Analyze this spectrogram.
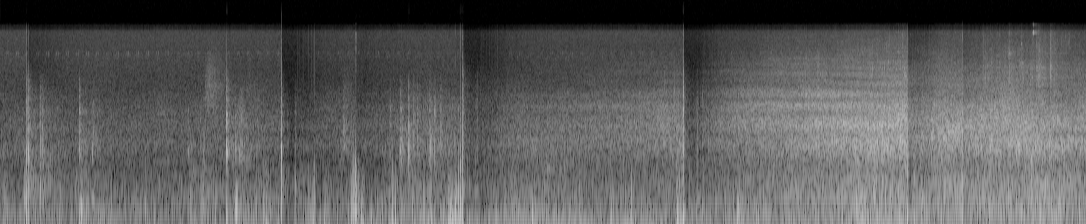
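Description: Aerial fireworks shells bursting, a string of sharp bangs through the first seven seconds or so, then a denser steady rushing noise from about ten seconds on. A low rumble of wind on the microphone runs underneath.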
